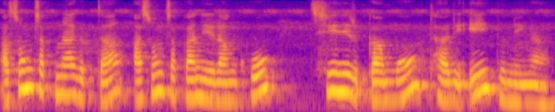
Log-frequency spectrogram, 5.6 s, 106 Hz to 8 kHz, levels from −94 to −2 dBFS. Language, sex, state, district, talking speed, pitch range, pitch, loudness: Garo, female, Meghalaya, West Garo Hills, 75 wpm, 170-240 Hz, 195 Hz, -17 LUFS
